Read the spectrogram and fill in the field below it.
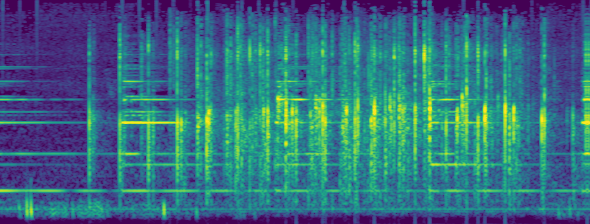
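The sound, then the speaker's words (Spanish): Outdoor applause from a crowd in the town square of Hoyo de Manzanares, steady and dense, in memory of a local resident who died, while the square's clock bells ring in sustained tones beneath the clapping throughout. “Únicamente el sonido de las campanas del reloj de la plaza Hoyense y los aplausos rompían el silencio.”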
